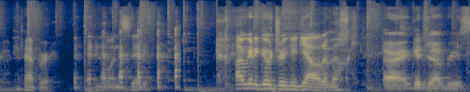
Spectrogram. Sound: laugh

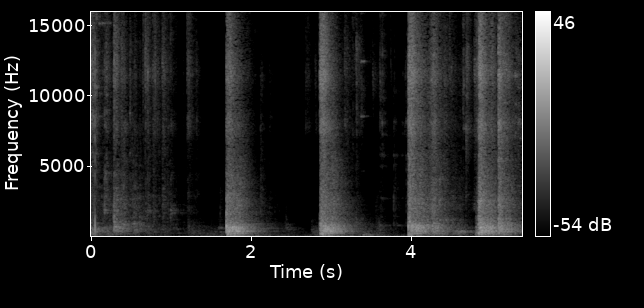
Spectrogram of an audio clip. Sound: whacking; thud

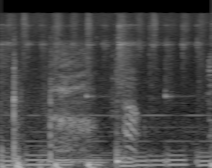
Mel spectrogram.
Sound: gasping

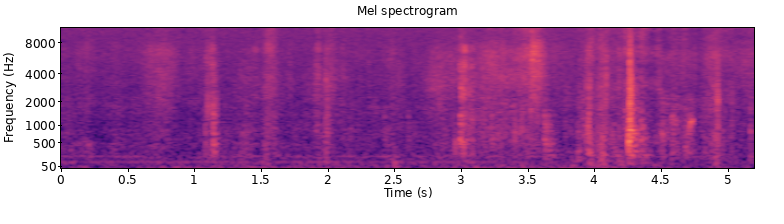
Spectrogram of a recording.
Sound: sheets rustling

